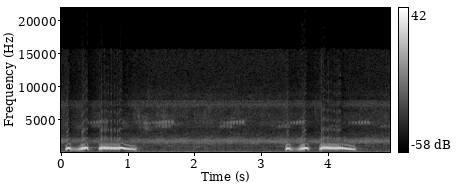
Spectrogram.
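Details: Tekukur or spotted dove call meant for trapping wild doves and stirring rivals: a pair of quick rising-falling coos then a drawn-out coo sliding downward, the phrase given twice about three seconds apart over a low hum.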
